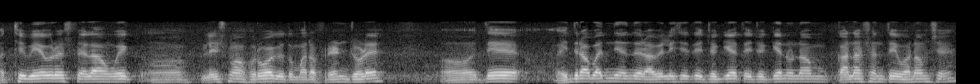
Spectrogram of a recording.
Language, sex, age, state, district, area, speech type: Gujarati, male, 18-30, Gujarat, Ahmedabad, urban, spontaneous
